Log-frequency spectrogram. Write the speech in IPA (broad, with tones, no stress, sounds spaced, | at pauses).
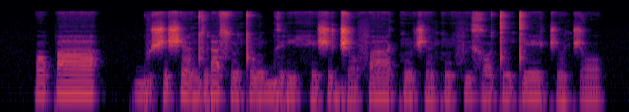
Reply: ɔ˧ p aː˦ | b u˧ ʃ ə˧ ʃ ã˦˨ d u˦ ɾ a˦ s ũ˨ t ɔ̃˧ ɡ͡b ɨ˦˨ ɾ i˦˨ h e˨ ʃ ə˧ d͡ʒ ɔ˨ f aː˦ k ũ˧ ʃ ã˨ k ũ˨ f ɨ˦ ɣ ɔ˦ t ĩ˧ t eː˦ t͡ʃ ɔ̃˨ t͡ʃ ɔ˧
